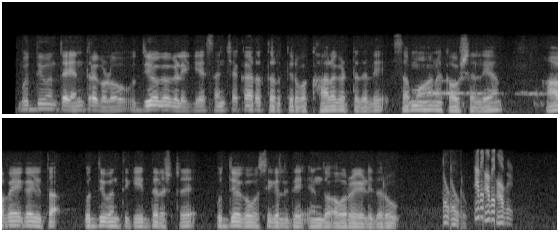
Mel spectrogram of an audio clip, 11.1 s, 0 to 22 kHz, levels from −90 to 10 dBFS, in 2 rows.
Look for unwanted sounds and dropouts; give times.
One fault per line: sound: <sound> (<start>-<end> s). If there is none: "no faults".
sound: chirp (10.0-10.7 s)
